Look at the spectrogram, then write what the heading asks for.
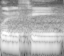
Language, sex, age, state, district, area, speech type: Goan Konkani, male, 18-30, Goa, Murmgao, urban, spontaneous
